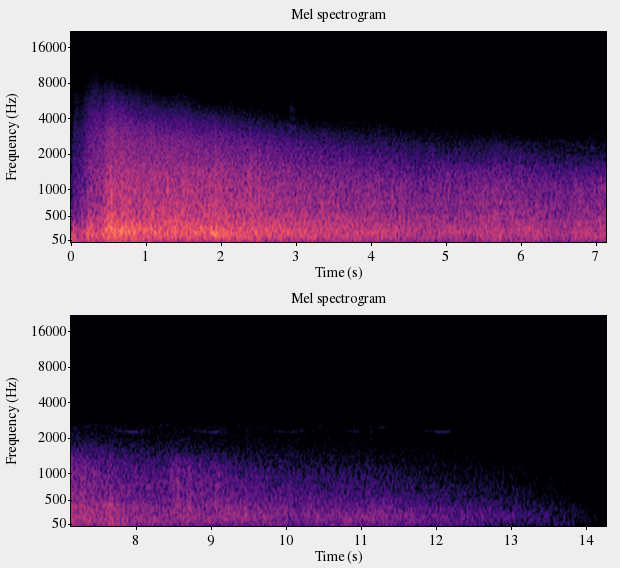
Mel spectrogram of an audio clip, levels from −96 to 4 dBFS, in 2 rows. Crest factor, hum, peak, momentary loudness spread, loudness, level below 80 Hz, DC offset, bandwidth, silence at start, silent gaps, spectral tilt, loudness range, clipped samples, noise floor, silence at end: 24 dB; none; -12 dBFS; 23 LU; -33 LUFS; -50 dBFS; under 0.1%; 6.6 kHz; 0 s; none; -9.5 dB/octave; 24 LU; under 0.1%; -84 dBFS; 2.55 s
